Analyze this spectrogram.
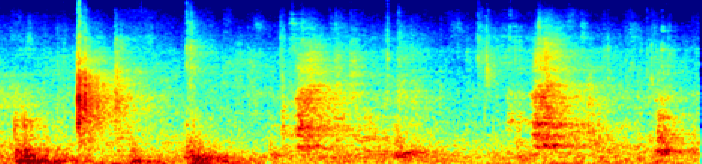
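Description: A string orchestra plays.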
